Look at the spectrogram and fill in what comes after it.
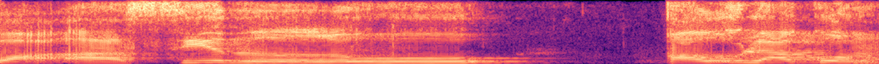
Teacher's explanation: क़ाफ हुरूफ मुस्तालिया में से है, पुर पढ़ा जाएगा। आफ के बाद वाव है, वाव मद्दा, सॉरी वाव लीन है, मद्दा नहीं है।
